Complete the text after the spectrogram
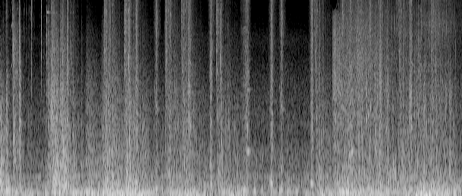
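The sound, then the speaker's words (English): Futuristic pulse-weapon gunfire blasting apart a pillar used as cover during a firefight, with many sharp cracks and heavy booms in a dense, continuous barrage that stays loud throughout. “pulse fire blasts apart his cover”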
